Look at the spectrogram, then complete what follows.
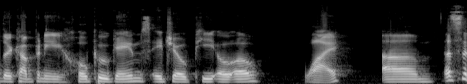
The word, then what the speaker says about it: Hopoo: like one other game ho poo it's it sounds like it's spelled yeah that's what i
